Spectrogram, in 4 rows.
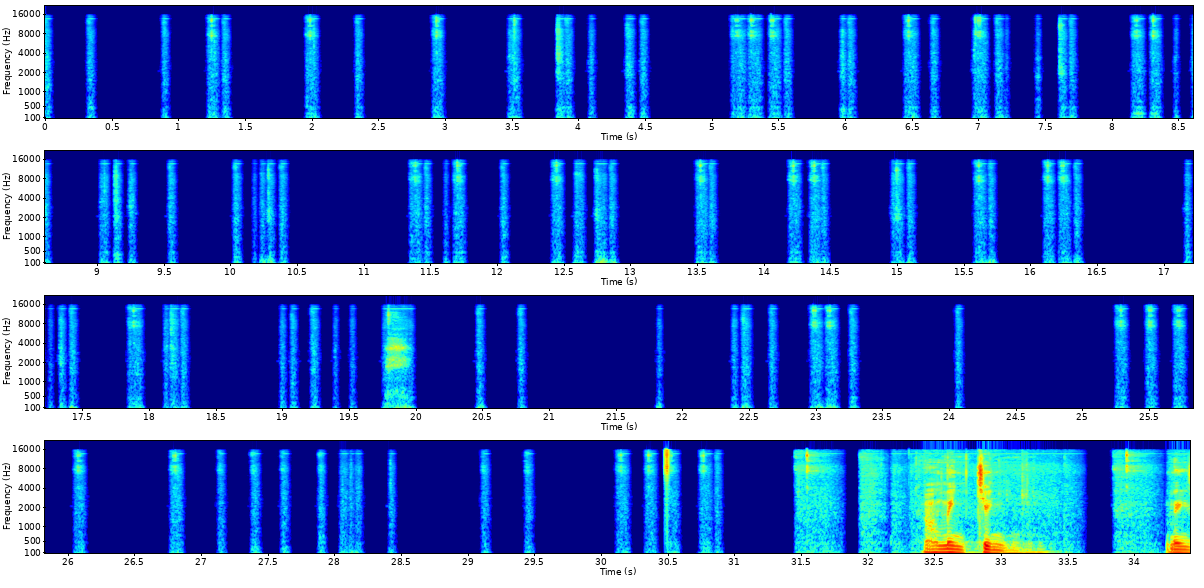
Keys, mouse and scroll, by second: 0.0 middle click, 0.1-0.4 scroll up 3, 0.3 middle click, 0.5 scroll down 2, 0.6 scroll up 1, 0.7 scroll down 1, 0.8 middle click, 0.8 scroll down 1, 1.2 click, 1.2 scroll up 1, 1.3 middle click, 1.6-2.0 scroll down 2, 1.9 click, 2.0 scroll up 2, 2.2 scroll down 1, 2.3 middle click, 2.3-2.6 scroll down 1, 2.9 click, 3.5 shift+middle click, 3.9 middle click, 4.4 middle click, 4.4 g, 5.1 click, 5.4 click, 5.5 middle click, 6.0 middle click, 6.4 click, 6.6 middle click, 6.9 click, 7.1 middle click, 7.6 middle click, 7.6 g, 8.1 click, 8.2 drag, 9.0 ctrl+z, 9.5 middle click, 9.5 scroll up 4, 9.7 scroll down 2, 9.8 scroll up 2, 10.0 middle click, 10.1 scroll down 1, 10.3 middle click, 10.3 g, 11.3 click, 11.4 middle click, 11.6 click, 11.7 scroll up 2, 11.8 scroll down 1, 12.0 middle click, 12.4 click, 12.7 g, 12.8 middle click, 13.5 click, 13.5 middle click, 14.1 click, 14.1-14.7 scroll down 3, 14.4 middle click, 14.9 g, 15.0 middle click, 15.5 click, 15.6 middle click, 16.0 click, 16.2 click, 16.3-16.9 middle drag, 17.3 middle click, 17.3 g, 17.8 click, 18.1 r, 18.2 middle click, 19.2 Escape, 19.2 middle click, 19.2 scroll down 1, 19.7 Escape, 19.7 scroll down 1, 19.8 r, 20.4-22.3 middle drag, 22.6 middle click, 22.6 scroll up 2, 22.9 click, 23.1 scroll down 1, 23.2 middle click, 24.0 middle click, 24.0 scroll up 1, 25.2 click, 26.1 click, 26.7 click, 27.1 click, 27.5 click, 29.0 click, 29.0-29.4 scroll up 3, 30.1 click, 30.7 click, 30.8 middle click, 30.8 scroll down 1, 31.4 click, 31.4 scroll down 2, 32.0-32.5 middle drag, 33.9-34.4 drag.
